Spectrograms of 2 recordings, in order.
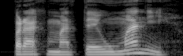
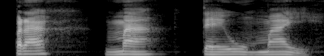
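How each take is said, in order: First: An n sound comes before the final syllable. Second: No n sound comes before the final syllable. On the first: The speaker calls it wrong. "perdón, sin N" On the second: The speaker calls it right. "sin N"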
